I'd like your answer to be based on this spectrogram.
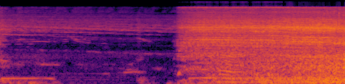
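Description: A power screw gun fastens corrugated zinc roofing sheet, first quiet with faint motor hum, then a loud sustained whirring drive begins and continues to the end.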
